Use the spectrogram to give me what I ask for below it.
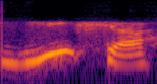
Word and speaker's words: Jisha: So how do you say the Jisha? Yisha. Oh, so you make the J silent. I gotcha.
